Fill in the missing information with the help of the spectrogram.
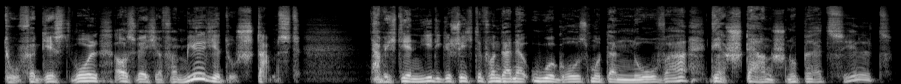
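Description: A man reading an audiobook, voicing a calm, comforting father star. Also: medium pitch, measured pace, slightly rough, no echo, studio quality, voice pushed up. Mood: soothing. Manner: soothing.

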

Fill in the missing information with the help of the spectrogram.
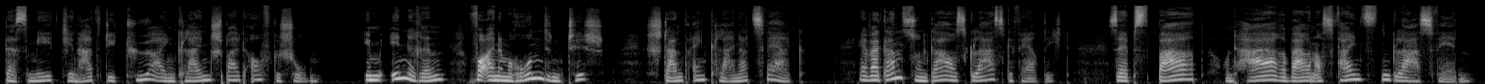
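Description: A woman telling a fairy tale aloud, slow and expressive, sometimes dropping to a whisper. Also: on the low side, husky, no room sound, studio quality. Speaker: storyteller.

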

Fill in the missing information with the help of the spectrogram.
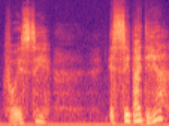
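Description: A gentle, vulnerable prince in a classic radio play. His breathy, husky voice is earnest and anxious, halting as he pleads. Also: on the high side, very animated, exaggerated voice. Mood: searching, anxious. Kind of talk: German literary radio drama acting.

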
